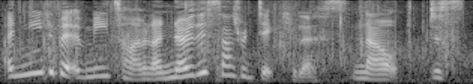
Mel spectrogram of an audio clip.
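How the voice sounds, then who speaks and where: Young girl chatting to her phone on a dog walk, bit croaky, rambly and upbeat, faint noise behind. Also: high voice, very animated, quick pace. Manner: chatty, upbeat, fillers and self-corrections, talks to her dog. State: slightly croaky morning voice. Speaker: lifestyle vlogger. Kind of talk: casual vlog chat to camera. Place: outdoors on a morning walk. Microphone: phone held while walking.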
